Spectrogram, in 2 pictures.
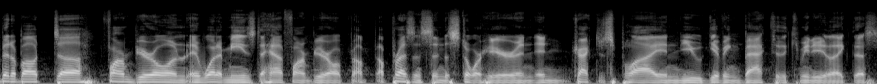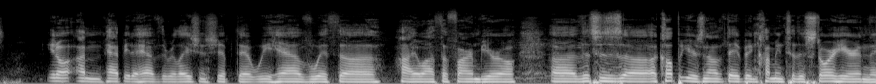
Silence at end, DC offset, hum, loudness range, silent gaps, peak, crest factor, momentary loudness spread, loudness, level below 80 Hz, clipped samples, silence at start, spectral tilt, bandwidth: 0 s; 2%; none; 4 LU; none; 0 dBFS; 14 dB; 6 LU; -17 LUFS; -30 dBFS; under 0.1%; 0 s; -6.5 dB/octave; 12.5 kHz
